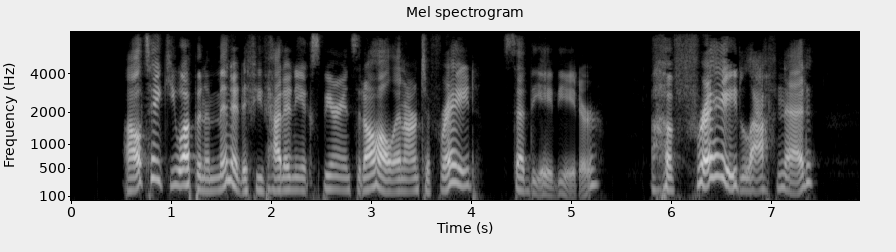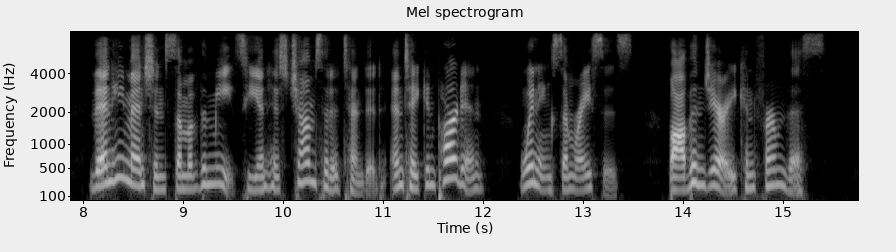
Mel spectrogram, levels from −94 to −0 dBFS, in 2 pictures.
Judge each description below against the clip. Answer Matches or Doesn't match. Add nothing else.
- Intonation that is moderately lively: Doesn't match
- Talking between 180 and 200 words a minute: Matches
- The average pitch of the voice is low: Doesn't match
